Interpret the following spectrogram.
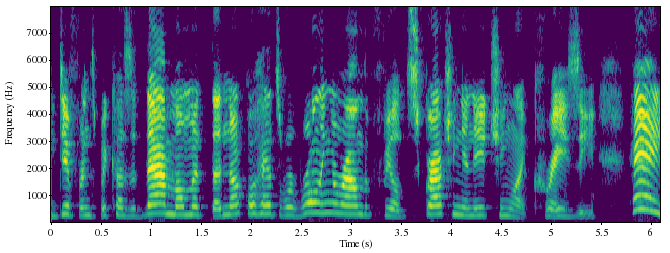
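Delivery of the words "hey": higher, shouted hey; coach's shout. Acted. Angry coach yelling across the field, higher and shouted. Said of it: "shouted the coach".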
